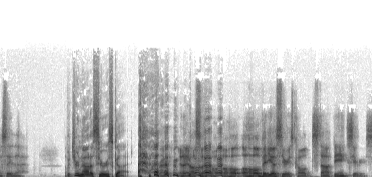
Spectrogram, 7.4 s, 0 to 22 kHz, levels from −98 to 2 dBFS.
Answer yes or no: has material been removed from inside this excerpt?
yes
